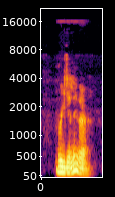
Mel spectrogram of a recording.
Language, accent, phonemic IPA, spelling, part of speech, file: English, Southern England, /ˌɹiːdɪˈlɪvə(ɹ)/, redeliver, verb, LL-Q1860 (eng)-redeliver.wav
- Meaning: 1. To give back; to return (something) 2. To deliver (a letter, parcel, etc.) again 3. To deliver or liberate again 4. To report; to deliver the answer of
